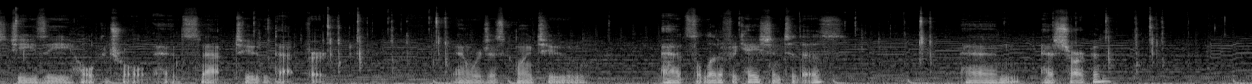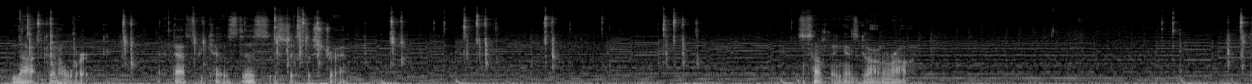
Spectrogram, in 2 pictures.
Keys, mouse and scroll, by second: 2.3 ctrl+click, 3.1-3.6 scroll down 2, 3.6 shift+middle click, 4.2 q, 5.9 click, 8.8 scroll up 1, 9.1 q, 9.9 click, 11.0 shift+middle click, 11.3-12.6 shift+scroll up 3, 11.4 Tab, 12.6 alt+scroll up 1, 12.8 alt+z, 14.0 click, 14.3 q, 14.7 click, 15.1 Tab, 15.4 alt+z, 15.9-16.3 scroll down 1, 16.3 q, 16.7 click, 17.9 Escape, 18.1 middle click, 18.4 scroll up 1, 20.3 click, 24.0 click, 24.8 click, 24.8 Escape.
